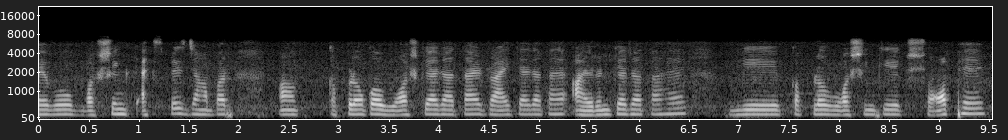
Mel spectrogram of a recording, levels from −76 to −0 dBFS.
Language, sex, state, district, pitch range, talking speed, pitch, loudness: Hindi, male, Bihar, Jahanabad, 160-175 Hz, 175 wpm, 170 Hz, -22 LUFS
